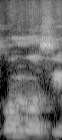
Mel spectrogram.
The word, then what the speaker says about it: Hormozi: I Alex Hormozi. Hormozi is spelled H O R M O Z I Z I.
